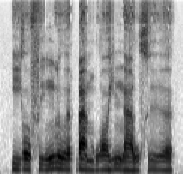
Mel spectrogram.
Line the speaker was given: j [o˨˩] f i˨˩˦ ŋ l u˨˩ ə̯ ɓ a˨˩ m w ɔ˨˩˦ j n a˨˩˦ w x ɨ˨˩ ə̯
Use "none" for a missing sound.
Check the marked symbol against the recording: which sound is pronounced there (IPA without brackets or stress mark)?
o˨˩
